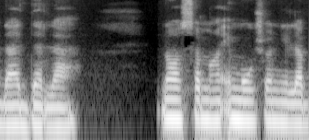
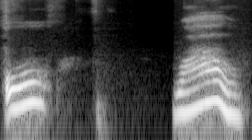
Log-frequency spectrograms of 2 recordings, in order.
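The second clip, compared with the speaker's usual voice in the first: surprised wow; 7 semitones higher than usual. Real, not acted. Tarot reader surprised by Leo's cards, exclaiming. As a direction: react to a lucky card.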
